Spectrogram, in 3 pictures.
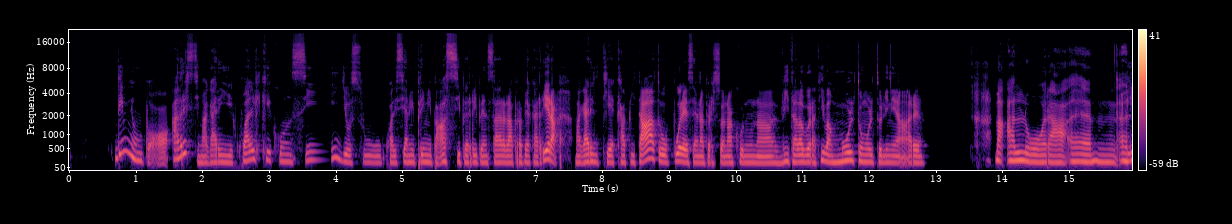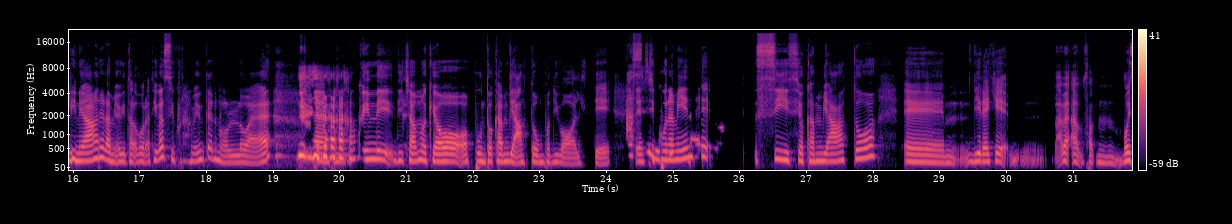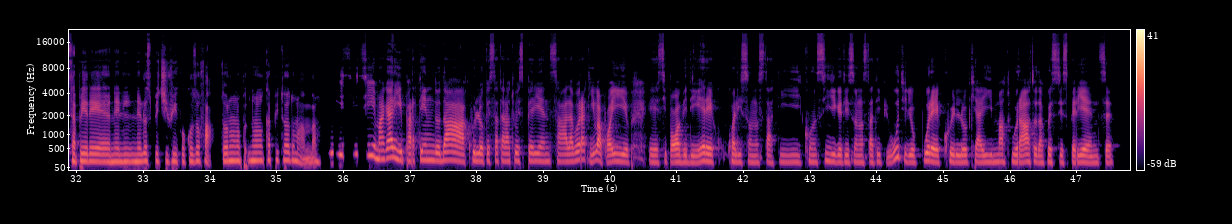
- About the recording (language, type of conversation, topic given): Italian, podcast, Qual è il primo passo per ripensare la propria carriera?
- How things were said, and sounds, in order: laughing while speaking: "sicuramente"; laugh; "appunto" said as "oppunto"; tapping; unintelligible speech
